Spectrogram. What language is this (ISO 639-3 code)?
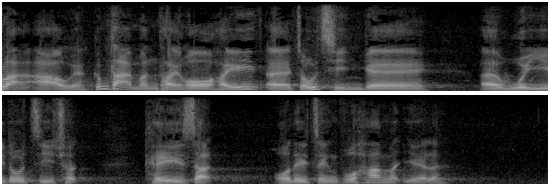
yue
